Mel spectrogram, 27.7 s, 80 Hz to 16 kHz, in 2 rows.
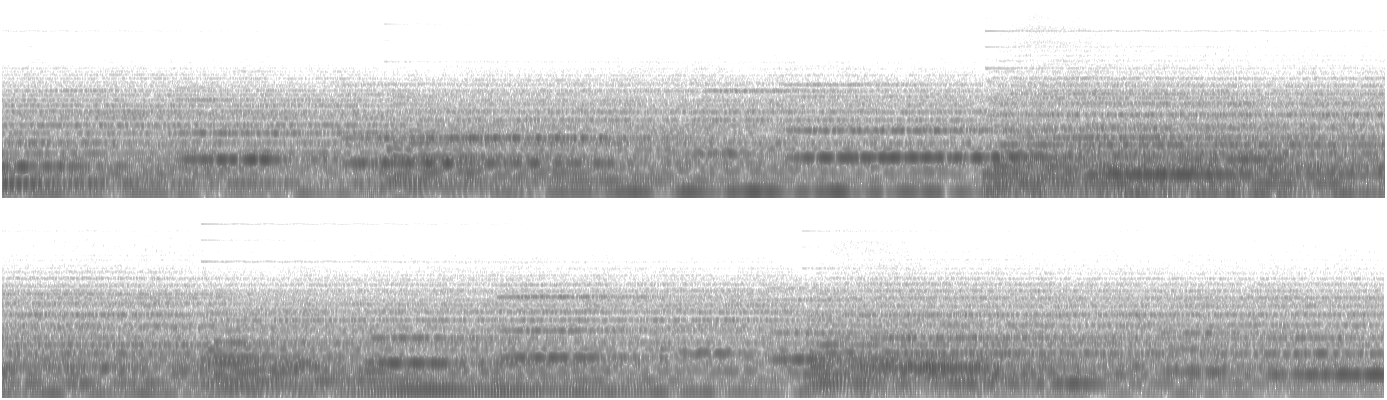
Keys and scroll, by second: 1.4 ctrl+z.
